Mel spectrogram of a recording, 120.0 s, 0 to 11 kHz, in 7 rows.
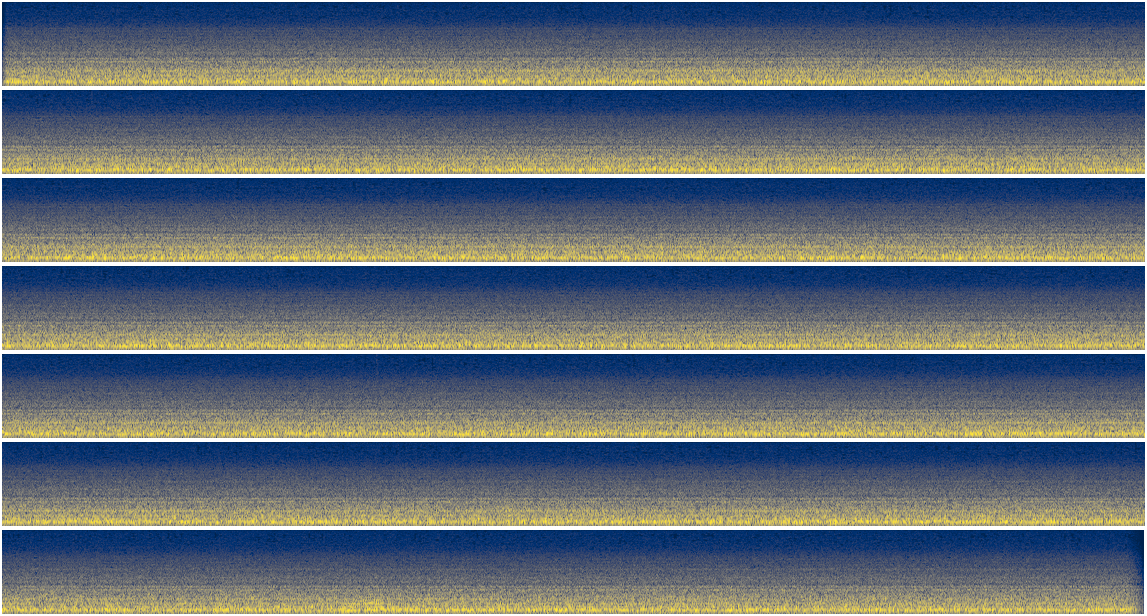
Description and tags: CAR-HEATER, Volkswagen Golf GLE 1.8 Automatic, heater full speed, engine off-0001
Part of Cars & other vehicles -pack, which includes sounds of common cars. Sounds of this pack are just recordings with no further processing. Recorded in 2014, mostly with H4n & Oktava MK012.
Volkswagen, vehicle, heater, car, automatic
